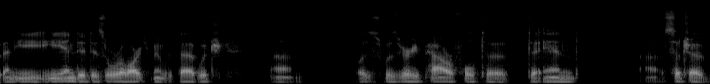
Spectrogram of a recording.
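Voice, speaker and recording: A man speaking as a guest lawyer in a casual podcast discussion, halting, with many fillers and restarts. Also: rumbling low, creaky, a little mellow, slightly rough.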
